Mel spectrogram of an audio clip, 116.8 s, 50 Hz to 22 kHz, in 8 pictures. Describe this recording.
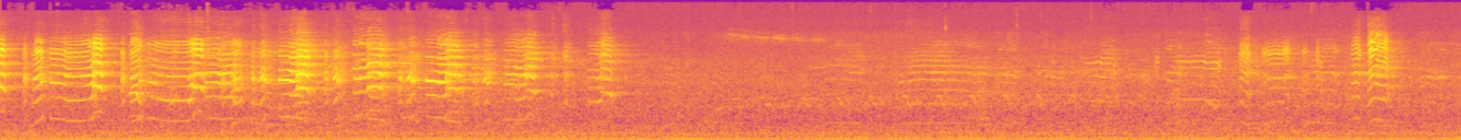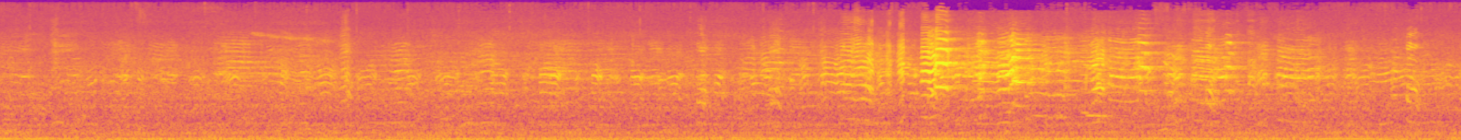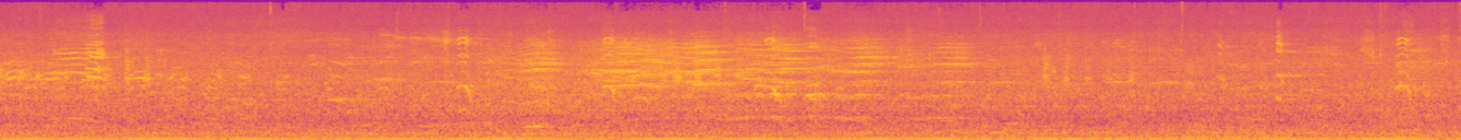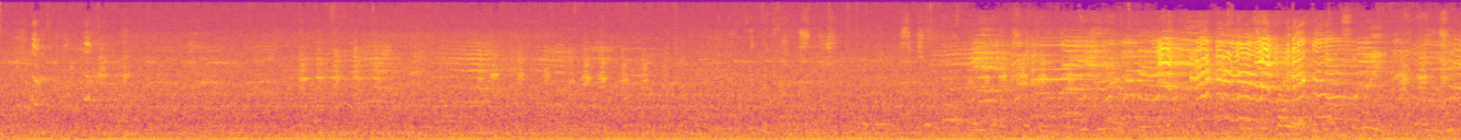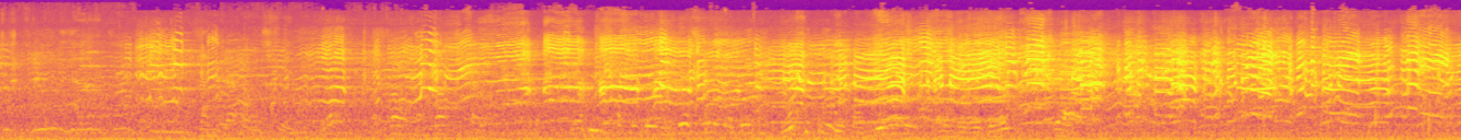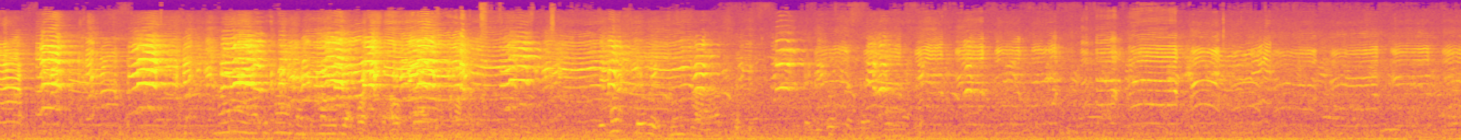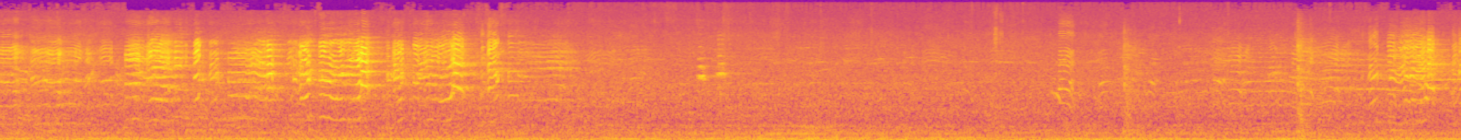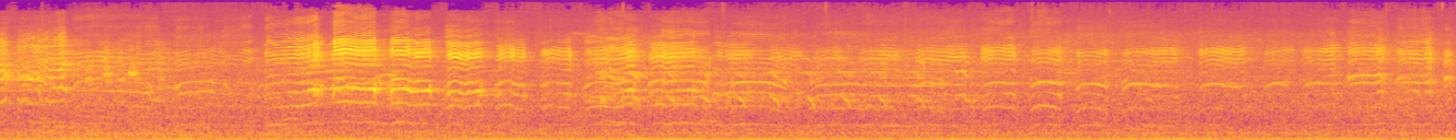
kittiwakes at the grand hotel ... kittiwake colony on the ledges and window sills at the back of the hotel ... SASS to Zoom H5 ... bird calls from herring gull ... jackdaw ... blue tit ... goldfinch ... background noise ... air conditioning ... traffic ... the scarborough cliff tramway ... voices ... a dog arrived at one point ... 20:12 two birds continue their squabble from a ledge and spiral down through the air ...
